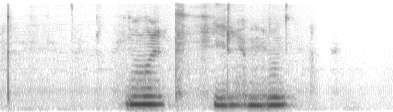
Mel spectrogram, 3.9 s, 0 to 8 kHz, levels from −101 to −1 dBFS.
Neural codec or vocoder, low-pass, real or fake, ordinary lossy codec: autoencoder, 22.05 kHz, a latent of 192 numbers a frame, VITS, trained on one speaker; 7.2 kHz; fake; AAC, 48 kbps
